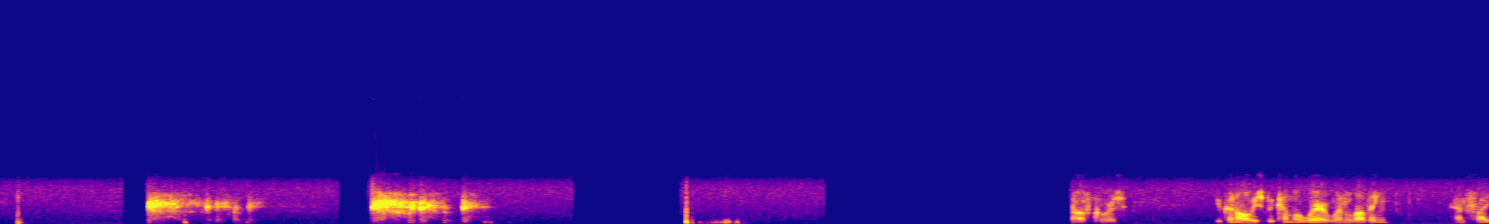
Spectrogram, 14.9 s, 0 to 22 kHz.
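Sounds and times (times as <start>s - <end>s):
throaty coughs: 1.5s - 2.6s, 3.7s - 5.0s
speech: 10.8s - 11.4s, 12.2s - 14.0s, 14.6s - 14.8s.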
